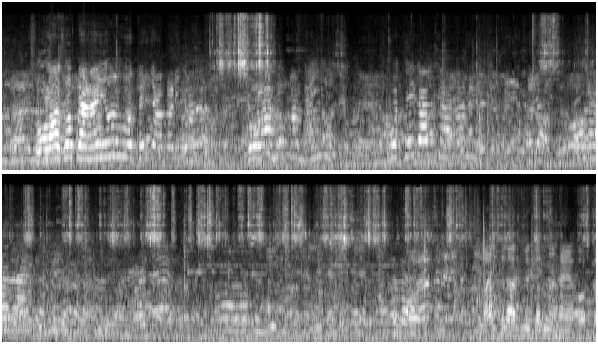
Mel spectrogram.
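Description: Men talk loudly close by.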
